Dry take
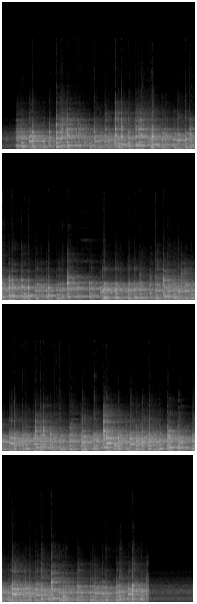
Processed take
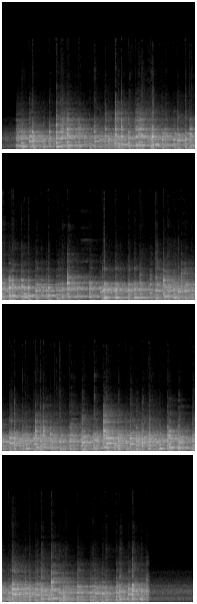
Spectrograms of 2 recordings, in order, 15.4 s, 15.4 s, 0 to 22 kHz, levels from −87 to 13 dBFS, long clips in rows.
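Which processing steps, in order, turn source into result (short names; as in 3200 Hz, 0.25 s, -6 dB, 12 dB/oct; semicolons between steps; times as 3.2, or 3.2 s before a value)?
HPF 120 Hz 12 dB/oct; doubler 21 ms -8 dB; gain +3.5 dB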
